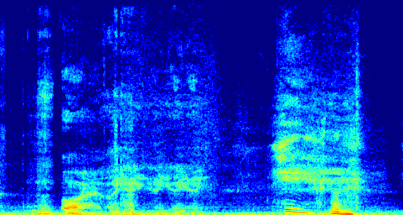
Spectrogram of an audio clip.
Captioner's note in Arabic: يشتكي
